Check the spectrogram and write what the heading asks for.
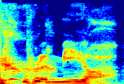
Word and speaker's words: Premiere: That's because it's French, you can say it right. – Premiere.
